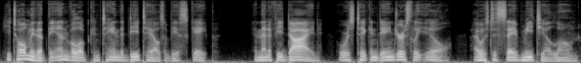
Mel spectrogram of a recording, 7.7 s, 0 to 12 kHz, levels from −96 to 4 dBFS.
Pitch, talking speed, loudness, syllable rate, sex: 100 Hz, 215 wpm, -22 LUFS, 6.3 syllables/s, male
